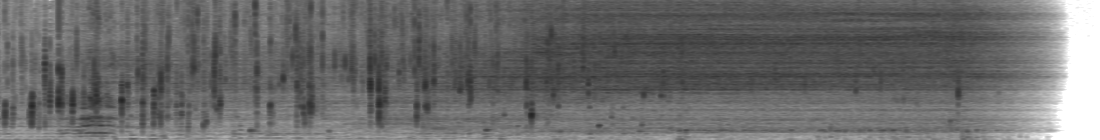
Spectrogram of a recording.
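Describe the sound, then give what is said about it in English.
A kitchen tap runs steadily into a glass, water splashing and gurgling for several seconds before cutting off abruptly. No voices are heard. “"How about I get you boys a glass of water?"”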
